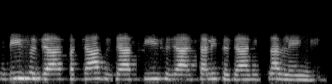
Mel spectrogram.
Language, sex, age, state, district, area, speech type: Hindi, female, 18-30, Uttar Pradesh, Prayagraj, urban, conversation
